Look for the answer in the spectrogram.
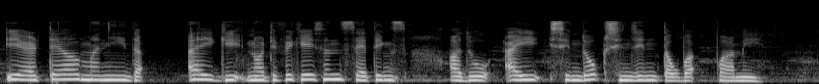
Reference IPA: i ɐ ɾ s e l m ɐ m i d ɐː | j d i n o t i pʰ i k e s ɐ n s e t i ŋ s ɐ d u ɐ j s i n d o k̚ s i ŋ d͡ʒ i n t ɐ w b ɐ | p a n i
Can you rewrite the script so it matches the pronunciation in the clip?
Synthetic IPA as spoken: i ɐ ɾ t e l m ɐ n i d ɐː | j ɡ i n o t i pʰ i k e s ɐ n s e t i ŋ s ɐ d u ɐ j s i n d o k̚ s i n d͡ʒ i n t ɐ w b ɐ | p a m i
